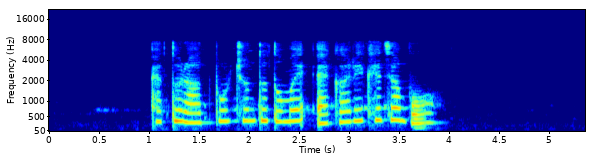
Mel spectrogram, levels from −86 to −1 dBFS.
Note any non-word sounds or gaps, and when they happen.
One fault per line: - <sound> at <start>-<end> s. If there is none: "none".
none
